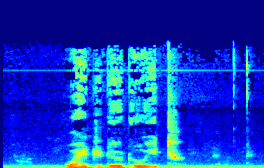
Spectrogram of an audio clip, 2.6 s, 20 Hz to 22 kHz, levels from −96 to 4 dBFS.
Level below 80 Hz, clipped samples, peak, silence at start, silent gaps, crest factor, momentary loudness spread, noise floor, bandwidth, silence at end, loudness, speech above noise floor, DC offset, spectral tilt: -50 dBFS; under 0.1%; -8 dBFS; 0.3 s; none; 18 dB; 22 LU; -46 dBFS; 16.5 kHz; 0.1 s; -23 LUFS; 25 dB; under 0.1%; -6.5 dB/octave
